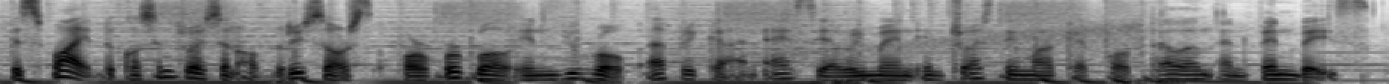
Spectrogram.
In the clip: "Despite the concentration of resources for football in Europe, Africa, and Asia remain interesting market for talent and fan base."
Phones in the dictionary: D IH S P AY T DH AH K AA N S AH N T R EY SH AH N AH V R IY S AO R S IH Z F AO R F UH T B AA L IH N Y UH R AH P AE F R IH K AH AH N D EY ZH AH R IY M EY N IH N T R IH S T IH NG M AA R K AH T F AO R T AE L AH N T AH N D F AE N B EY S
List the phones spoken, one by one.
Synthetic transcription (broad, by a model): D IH S P AY T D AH K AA N S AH N T R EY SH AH N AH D R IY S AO R S F AO R F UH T B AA L IH N Y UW R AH P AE F R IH K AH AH N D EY S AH R IY M EY N IH N T R IH S T IH NG M AA R K AH T F AO R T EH L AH N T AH N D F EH N B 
